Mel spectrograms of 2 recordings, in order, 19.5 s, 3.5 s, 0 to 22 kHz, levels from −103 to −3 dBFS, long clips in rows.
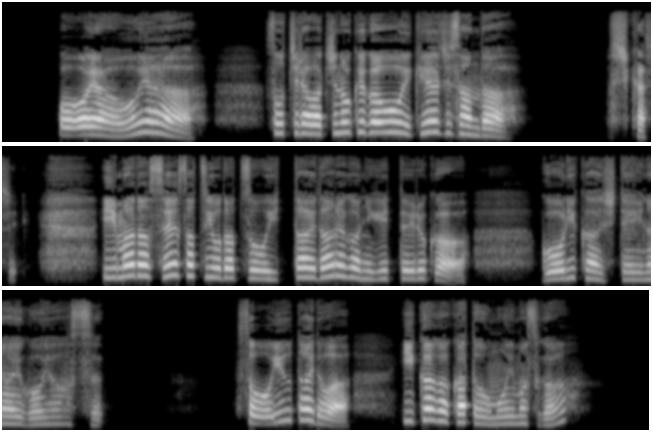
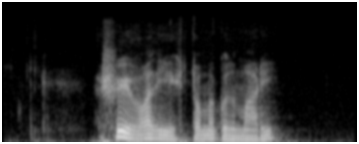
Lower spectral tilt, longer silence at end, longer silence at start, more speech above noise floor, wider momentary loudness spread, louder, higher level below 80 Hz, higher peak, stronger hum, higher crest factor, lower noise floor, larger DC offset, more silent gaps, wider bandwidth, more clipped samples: second, -1.5 dB/octave vs -10 dB/octave; about the same, 0.8 s vs 0.8 s; second, 0.6 s vs 0.95 s; second, 32 dB vs 49 dB; about the same, 14 LU vs 12 LU; about the same, -29 LUFS vs -29 LUFS; second, under -90 dBFS vs -52 dBFS; about the same, -12 dBFS vs -10 dBFS; neither; about the same, 18 dB vs 20 dB; second, -61 dBFS vs -77 dBFS; neither; first, 5.32-6.03 s, 14.09-14.63 s, 14.96-15.30 s vs none; first, 16 kHz vs 5.8 kHz; neither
